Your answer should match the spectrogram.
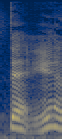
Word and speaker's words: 得: 好 usually, when it's pronounced as day, it means you have to, it is after the subject, right? – Yeah, that makes sense.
